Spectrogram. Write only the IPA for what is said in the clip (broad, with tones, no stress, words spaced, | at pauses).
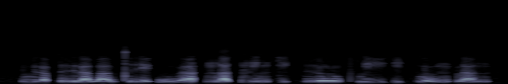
lɯ˩˦a̯prɯ˨˩a̯ wa˩˦wtre˨˩ʔwu˩˦a̯ | na˦˥t̚ni˦˥n ki˨˩t̚proː˧ pʰliː˨˩ʔi˥˩ʔ ploː˩˦ŋpla˨˩n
